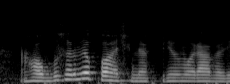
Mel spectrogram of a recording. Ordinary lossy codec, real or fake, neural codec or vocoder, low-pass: Opus, 24 kbps; real; none; 7.2 kHz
